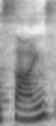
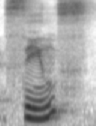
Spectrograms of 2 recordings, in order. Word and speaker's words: since: Eu vejo muita gente pronunciando signs, mas não é signs, é since.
